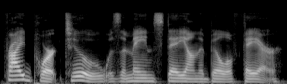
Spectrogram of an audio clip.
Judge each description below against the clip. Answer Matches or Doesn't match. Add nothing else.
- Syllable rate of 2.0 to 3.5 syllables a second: Doesn't match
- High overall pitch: Doesn't match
